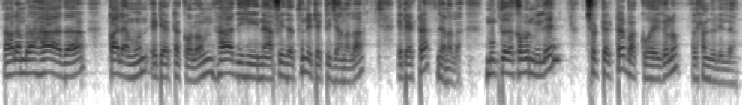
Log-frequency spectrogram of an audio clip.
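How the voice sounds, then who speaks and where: Talking a little fast in a fairly high, darkish voice, a Bangladeshi man leads a recorded Arabic grammar lesson. He enunciates words with care and repeats them along with their meanings for learners to follow.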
